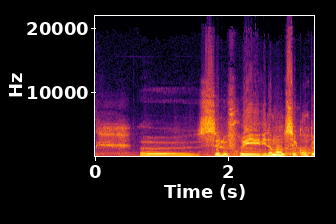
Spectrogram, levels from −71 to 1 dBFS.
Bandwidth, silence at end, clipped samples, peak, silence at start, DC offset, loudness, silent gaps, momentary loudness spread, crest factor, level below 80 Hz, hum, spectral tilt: over 20 kHz; 0 s; 3%; 0 dBFS; 0 s; under 0.1%; -7 LUFS; none; 10 LU; 8 dB; -34 dBFS; none; -4 dB/octave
